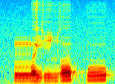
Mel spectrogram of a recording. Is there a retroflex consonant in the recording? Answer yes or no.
no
